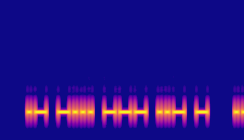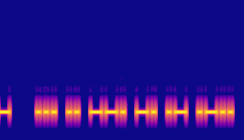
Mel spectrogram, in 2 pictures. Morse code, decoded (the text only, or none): ABOUT A SIGNAL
